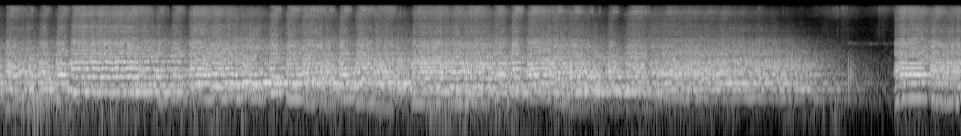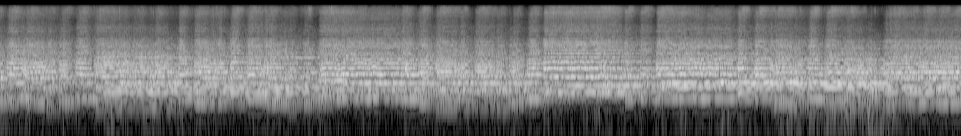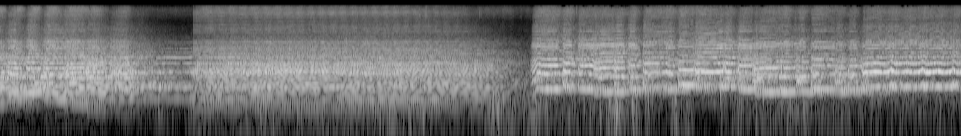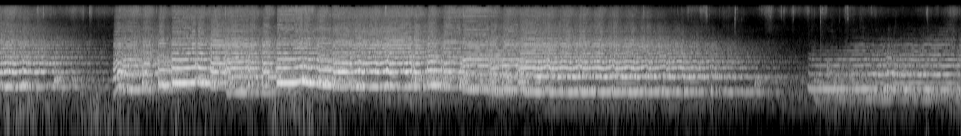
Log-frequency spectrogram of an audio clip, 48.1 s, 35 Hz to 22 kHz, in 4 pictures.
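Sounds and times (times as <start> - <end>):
hunting horns playing chords: 0.0 - 48.0.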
